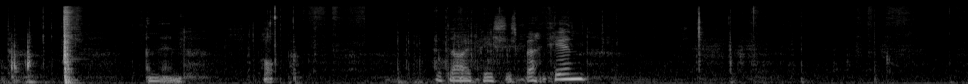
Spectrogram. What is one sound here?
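Paper rustles as hands press and smooth it.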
